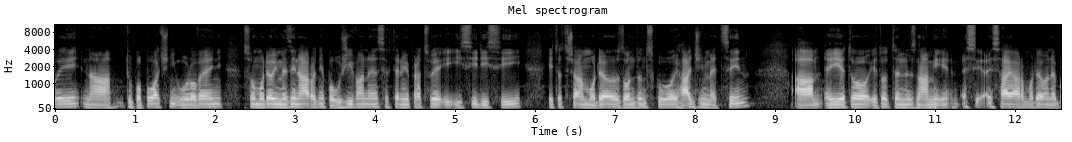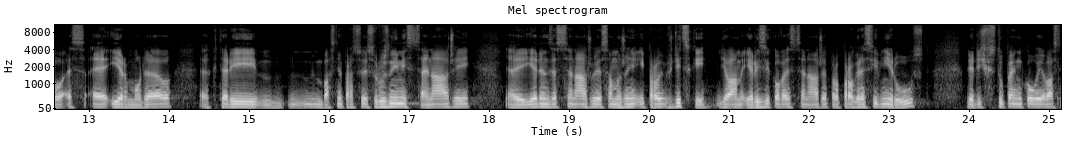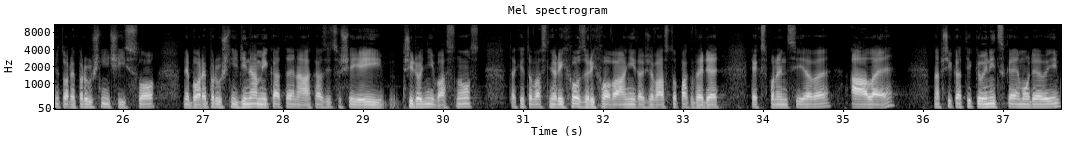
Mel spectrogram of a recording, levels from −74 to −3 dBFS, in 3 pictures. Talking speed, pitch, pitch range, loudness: 145 wpm, 105 Hz, 100-110 Hz, -21 LUFS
